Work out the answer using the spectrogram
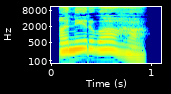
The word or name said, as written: ಅನಿರ್ವಾಹ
